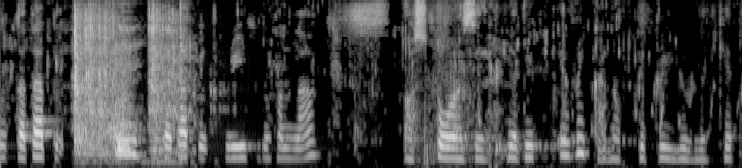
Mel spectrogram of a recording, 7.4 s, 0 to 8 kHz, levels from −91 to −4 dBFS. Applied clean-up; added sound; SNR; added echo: classical method spectral subtraction.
